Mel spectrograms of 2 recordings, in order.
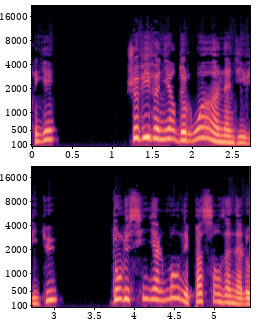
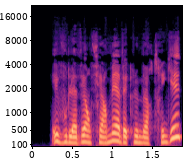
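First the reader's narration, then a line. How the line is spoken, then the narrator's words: Plain question. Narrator (French): demanda Lecoq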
